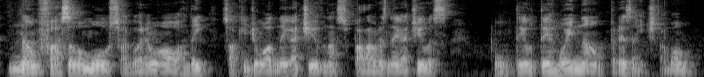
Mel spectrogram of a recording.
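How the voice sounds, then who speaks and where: A male teacher with a Brazilian Portuguese accent gives an online grammar lesson, explaining things patiently and checking in with his students often. His voice is low and a bit dark, with vocal fry, a steady tone and a quick pace.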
